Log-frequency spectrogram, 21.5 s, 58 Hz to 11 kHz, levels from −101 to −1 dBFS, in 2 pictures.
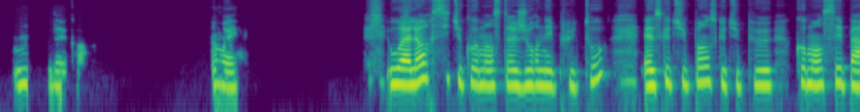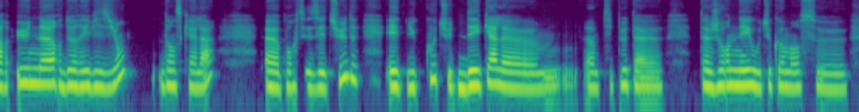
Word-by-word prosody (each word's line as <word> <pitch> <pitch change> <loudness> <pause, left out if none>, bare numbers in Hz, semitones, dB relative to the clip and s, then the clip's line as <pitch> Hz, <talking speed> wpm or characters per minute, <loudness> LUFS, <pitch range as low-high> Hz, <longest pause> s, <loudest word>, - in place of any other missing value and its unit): Mmh. 215 +3 +1 0.3
D'accord. 195 -1 -7 1.6
Ouais. 200 -3 0 1.9
Ou 225 +1 +5
alors 225 +6 +8
si 275 - -6
tu 250 -5 -2
commences 210 -1 -1
ta 210 -1 +1
journée 205 0 +2
plus 195 +1 -7
tôt, 270 - -3 0.4
est-ce 205 +1 +4
que 245 - 0
tu 225 0 -3
penses 235 +3 -1
que 220 - -1
tu 200 0 -6
peux 205 +2 0 0.3
commencer 220 +1 +1
par 200 -2 +2
1 230 -1 +3
heure 220 -1 +4
de 205 - 0
révision? 200 - +1 0.4
Dans 205 +1 -1
ce 195 - -11
cas-là, 195 - -2 0.7
heu, 190 -2 +3
pour 190 +2 -5
tes 185 -1 -4
études 255 - +1 0.4
et 200 -1 +4
du 190 0 -1
coup 270 +8 -1
tu 265 - -5
te 190 - -3
décales, 205 +4 +5
hem, 180 - -2 0.3
un 185 -1 -4
petit 185 +2 -14
peu 210 +2 -4
ta 95 - -3 0.5
ta 205 -1 +1
journée 205 +2 +3
où 200 -2 +2
tu 200 +2 -6
commences, 190 -1 -4
heu, 175 -1 -5
205 Hz, 135 wpm, -19 LUFS, 190-220 Hz, 1.9 s, alors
